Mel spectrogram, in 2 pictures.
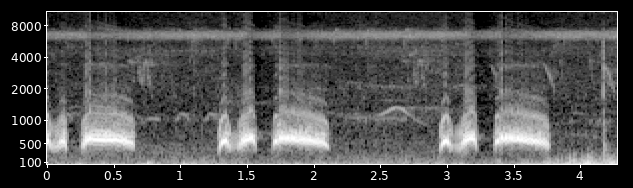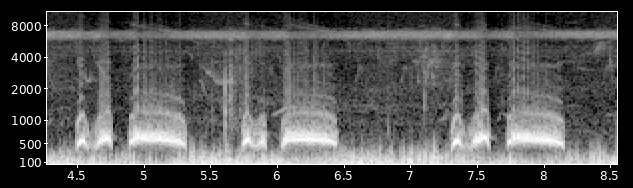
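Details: Spotted dove lured by a decoy, wild bird with a small high voice: clipped coo-coo then a long coo, repeated about five times, while broad low rumbling noise swells in the second half and a faint rising whistle appears.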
